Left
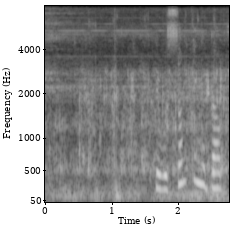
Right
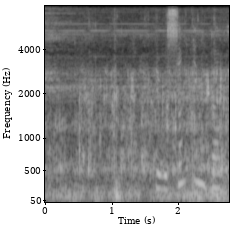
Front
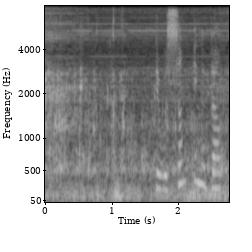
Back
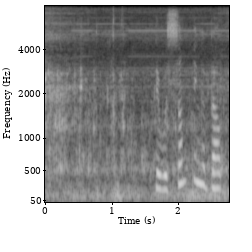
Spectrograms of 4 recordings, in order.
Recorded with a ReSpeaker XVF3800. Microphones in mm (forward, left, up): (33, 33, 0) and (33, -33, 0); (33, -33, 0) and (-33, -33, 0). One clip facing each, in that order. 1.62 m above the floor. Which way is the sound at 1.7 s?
125° left.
